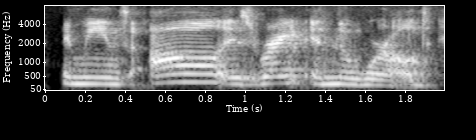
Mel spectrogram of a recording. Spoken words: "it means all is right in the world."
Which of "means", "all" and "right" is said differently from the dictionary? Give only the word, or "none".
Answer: none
